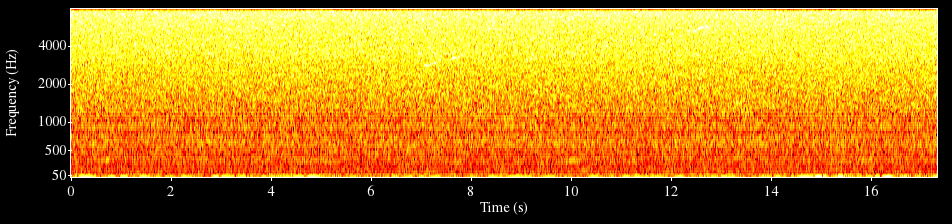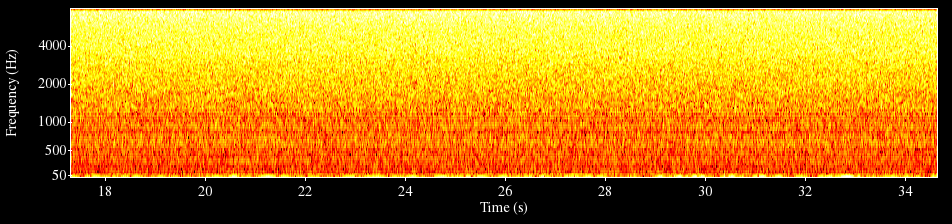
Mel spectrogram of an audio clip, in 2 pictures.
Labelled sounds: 7.1	7.9	killer whale, Bigg's (transient), 2.8 to 3.5 kHz
12.5	12.8	killer whale, Bigg's (transient), 5.5 to 5.8 kHz

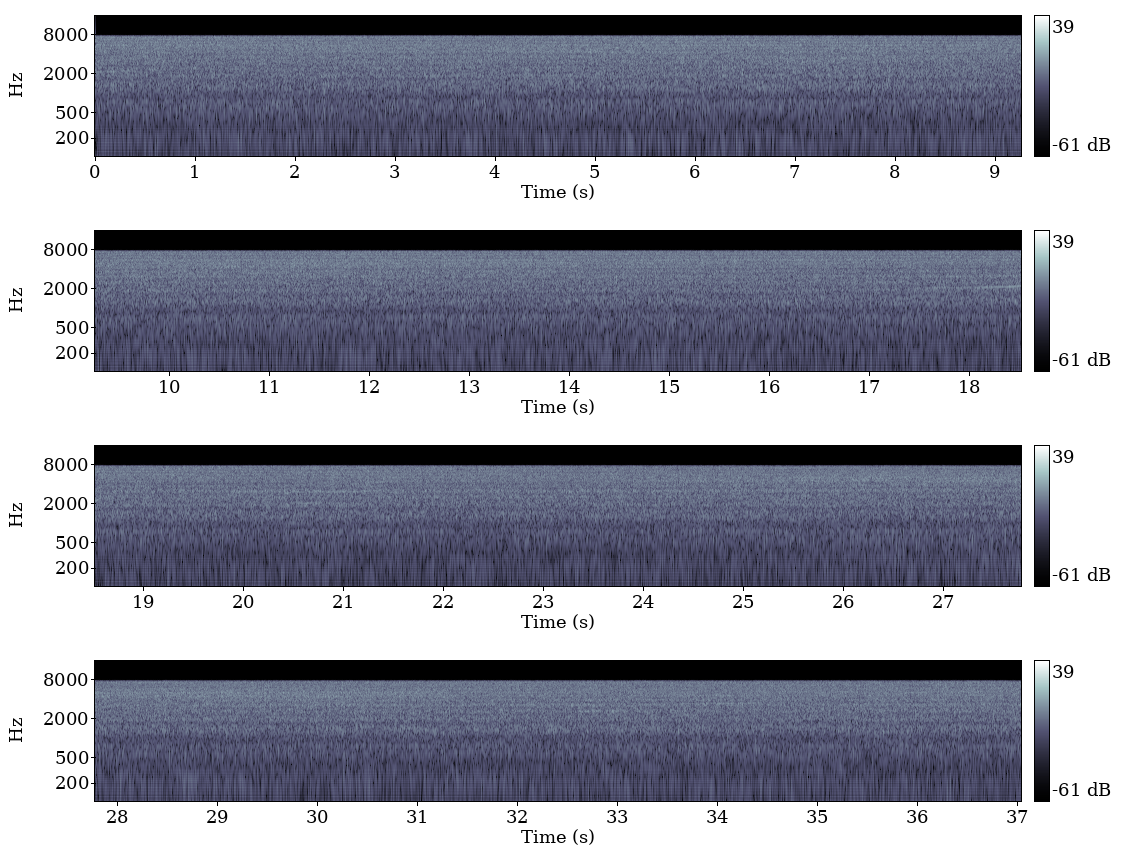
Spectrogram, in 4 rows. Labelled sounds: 18.1	18.6	killer whale, 1.3 to 2.4 kHz

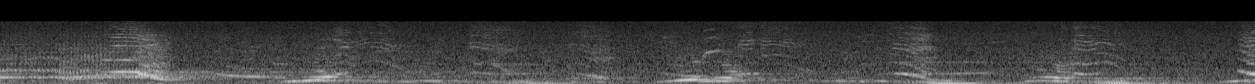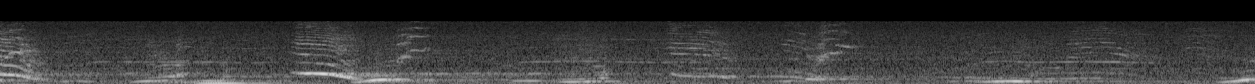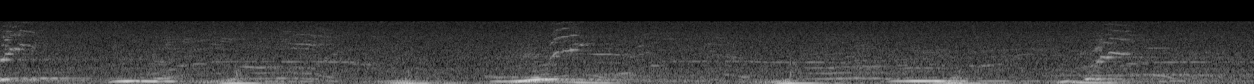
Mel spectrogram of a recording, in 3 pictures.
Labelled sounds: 1.0	1.5	humpback whale, 1.1 to 5.9 kHz
4.7	5.0	humpback whale, 1.9 to 2.3 kHz
7.0	7.3	humpback whale, 1.3 to 2.0 kHz
7.6	7.9	humpback whale, 2.2 to 2.7 kHz
8.9	9.3	humpback whale, 0.83 to 5.7 kHz
10.5	11.2	humpback whale, 0.83 to 2.8 kHz
12.4	12.9	humpback whale, 0.80 to 5.2 kHz
13.4	14.5	humpback whale, 0.80 to 1.2 kHz
14.9	15.1	humpback whale, 2.0 to 2.1 kHz
15.4	16.9	humpback whale, 0.80 to 7.3 kHz
17.7	19.8	humpback whale, 0.90 to 6.6 kHz
20.4	21.2	humpback whale, 1.1 to 2.6 kHz
22.7	23.9	humpback whale, 0.99 to 5.6 kHz
27.2	28.9	humpback whale, 0.80 to 2.7 kHz
30.6	31.4	humpback whale, 1.2 to 4.0 kHz
31.8	33.1	humpback whale, 0.93 to 2.7 kHz
33.7	34.0	humpback whale, 0.80 to 0.90 kHz
36.1	36.9	humpback whale, 0.99 to 3.4 kHz

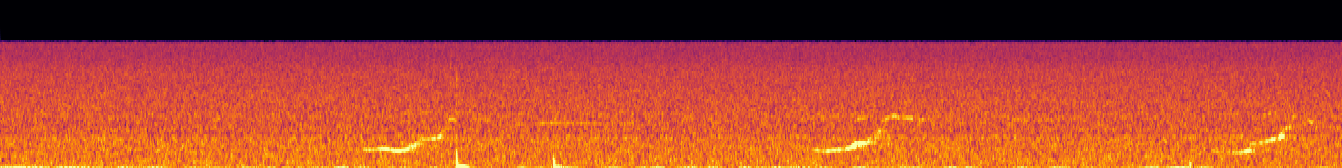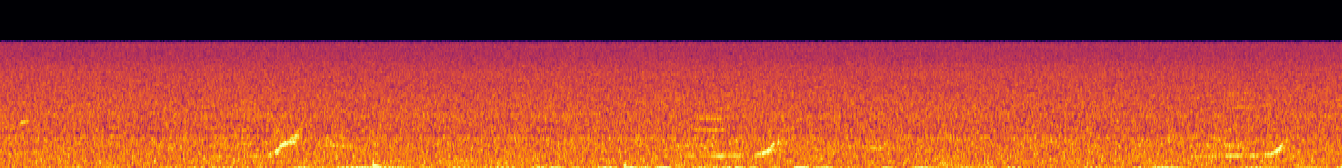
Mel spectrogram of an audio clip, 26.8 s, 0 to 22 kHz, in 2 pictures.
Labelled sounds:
20.4	20.7	humpback whale, 1.2 to 1.3 kHz

